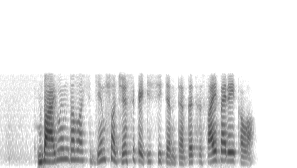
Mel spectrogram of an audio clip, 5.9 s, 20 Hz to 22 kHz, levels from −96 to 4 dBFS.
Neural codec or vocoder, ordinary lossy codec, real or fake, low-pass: codec, 16 kHz, 0.5 kbps, FunCodec, trained on Chinese and English, 25 frames a second; Opus, 64 kbps; fake; 3.6 kHz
